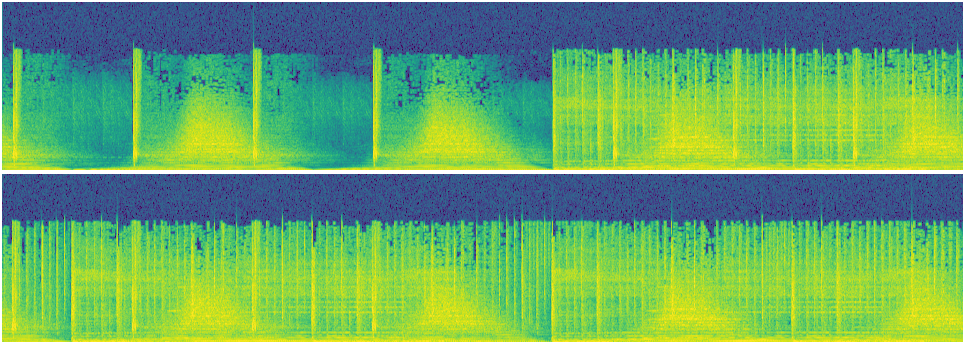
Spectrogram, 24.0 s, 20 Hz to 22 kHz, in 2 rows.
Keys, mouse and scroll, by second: 0.4 right click, 0.9 right click, 13.5 right click, 14.7 right click, 15.1 right click, 16.1 right click.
